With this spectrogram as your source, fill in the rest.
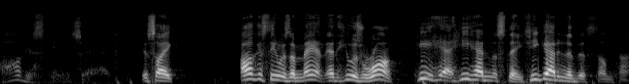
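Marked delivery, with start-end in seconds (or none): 0.1-0.9 very quiet, trembling, quivering hushed whisper. Mocking how some people quote others, with a slight quiver in voice. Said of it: "don't say it with that little quiver in your voice".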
